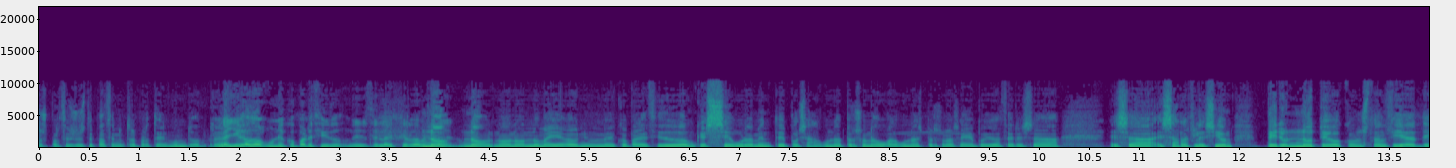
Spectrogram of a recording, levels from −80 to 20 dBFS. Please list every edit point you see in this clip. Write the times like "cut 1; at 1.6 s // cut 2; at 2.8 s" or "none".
cut 1; at 4.5 s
